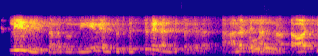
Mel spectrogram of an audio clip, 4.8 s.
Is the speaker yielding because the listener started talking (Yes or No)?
No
